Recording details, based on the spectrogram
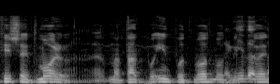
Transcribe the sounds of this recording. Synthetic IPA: fiʃeet̪mo̞l | nat̪at̪̚poinput̪meod̪meomie

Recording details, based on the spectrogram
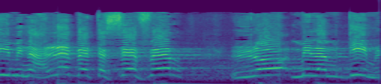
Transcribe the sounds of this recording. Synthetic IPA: imenaħlebet̪asefeʁ | lomelamd̪im

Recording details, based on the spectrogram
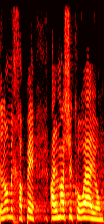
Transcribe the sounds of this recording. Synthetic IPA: elo̞meχape̞ | ʔalmaʃeko̞ʁeajo̞m

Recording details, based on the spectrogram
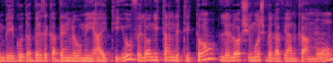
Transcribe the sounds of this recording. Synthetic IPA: mbeiɡudhabe̞ze̞khabe̞nleumiajtʰijuvelo̞nitanlet̪ito̞lelo̞ʃimuʃbelavjankaːmu

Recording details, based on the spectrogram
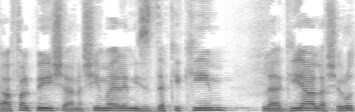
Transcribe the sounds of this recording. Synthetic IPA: afalpiʃeaːnaʃimae̞lemisd̪akekʰim | lehaɡialeʃeɾut

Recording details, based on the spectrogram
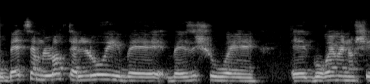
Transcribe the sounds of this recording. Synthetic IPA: ubeet͡se̞mlo̞t̪alujbebeezeʃuue | ɡo̞ʁe̞menoʃi

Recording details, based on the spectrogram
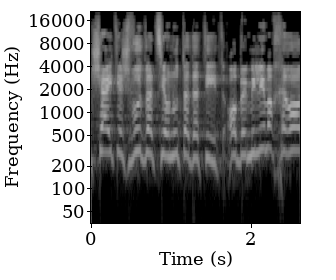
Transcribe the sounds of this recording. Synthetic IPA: nʃeait̪jaʃvut̪veat͡sijo̞nut̪had̪at̪it̪o̞bemilimaχe̞ʁo̞

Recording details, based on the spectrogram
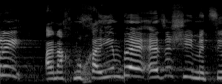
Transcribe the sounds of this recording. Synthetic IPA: li | anaχnuχajimbeʔe̞zeʃiːmet͡si

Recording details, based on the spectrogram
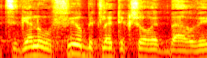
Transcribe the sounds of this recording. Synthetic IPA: t͡siɡenoufiubiklejt̪ikʃo̞ʁet̪beaʁvi

